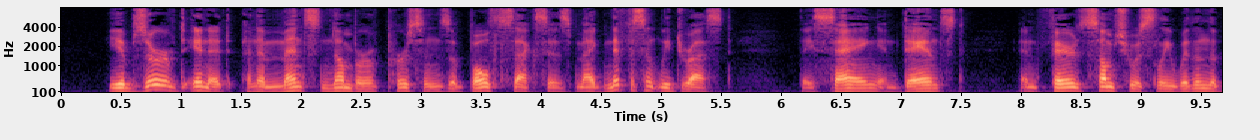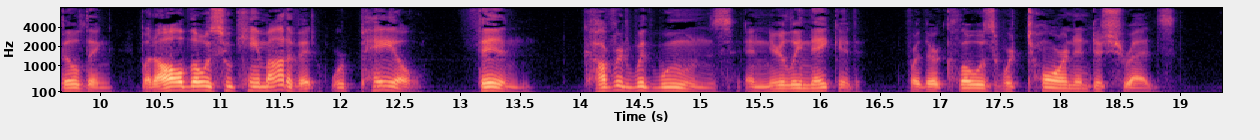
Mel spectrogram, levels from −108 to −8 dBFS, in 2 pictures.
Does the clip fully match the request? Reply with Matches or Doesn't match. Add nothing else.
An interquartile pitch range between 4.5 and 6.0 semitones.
Matches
